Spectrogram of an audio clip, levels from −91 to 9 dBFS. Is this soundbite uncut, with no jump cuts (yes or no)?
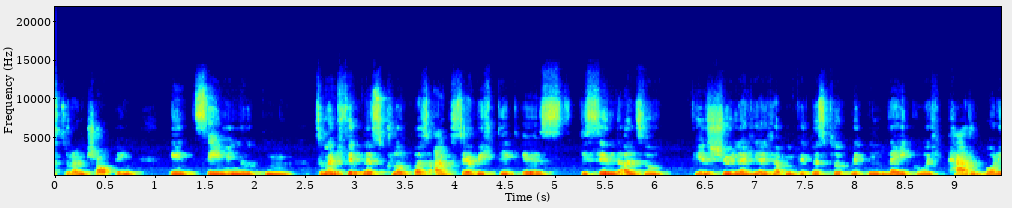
no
